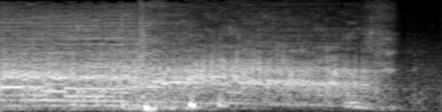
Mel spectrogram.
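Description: A cartoon creature's deep, rough growl from the episode's soundtrack, trailing off near the end.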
